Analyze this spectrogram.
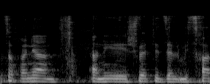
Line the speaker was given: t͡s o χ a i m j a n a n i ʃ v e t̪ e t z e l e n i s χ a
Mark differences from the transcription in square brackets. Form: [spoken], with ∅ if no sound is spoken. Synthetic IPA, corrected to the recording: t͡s o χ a i [n] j a n a n i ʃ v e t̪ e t z e l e [m] i s χ a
